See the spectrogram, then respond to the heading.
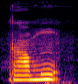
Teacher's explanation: menghembuskan udara hingga lidah tersebut secara berulang-ulang menempel pada dan lepas dari gusi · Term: getar alveolar R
